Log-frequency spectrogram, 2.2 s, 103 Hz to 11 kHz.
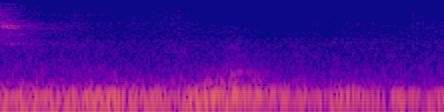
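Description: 2024 Ford Mustang GT's 5.0 L V8 through a new Corsa cutback exhaust with X-pipe, in its normal active-exhaust mode, heard from inside the cabin while driving: a deep, steady rumble that swells briefly about a second in.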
